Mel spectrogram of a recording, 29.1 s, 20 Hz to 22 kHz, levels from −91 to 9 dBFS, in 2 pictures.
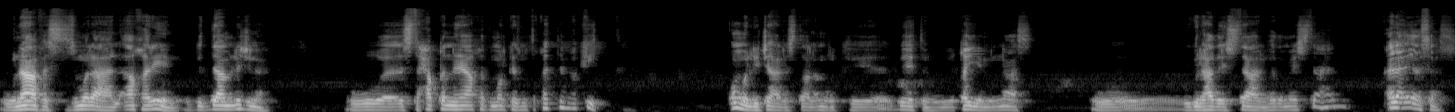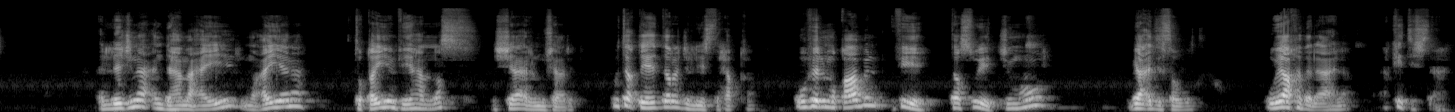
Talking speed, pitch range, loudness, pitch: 110 wpm, 115-190 Hz, -22 LUFS, 135 Hz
